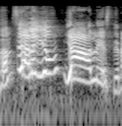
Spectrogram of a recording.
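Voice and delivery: high, loud laughing exclamation; giddy call for attention; excited outburst. Real, not acted. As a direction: burst out to the viewers, laughing. Laughing burst at the kids.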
